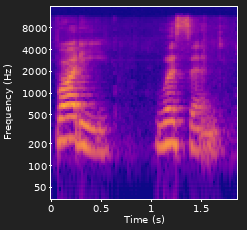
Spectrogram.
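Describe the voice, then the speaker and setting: A woman hosting a children's read-aloud, expressive and playful, pausing to explain things in casual asides. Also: mid-range voice. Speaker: story reader and host.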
